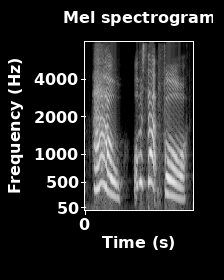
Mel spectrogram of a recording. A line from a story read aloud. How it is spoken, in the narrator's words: Aladdin yelled, shocked by this sudden change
